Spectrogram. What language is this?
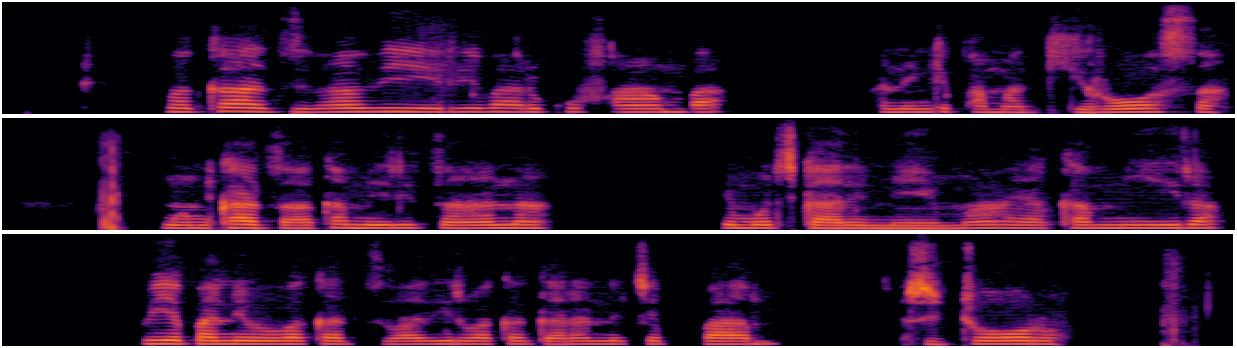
Shona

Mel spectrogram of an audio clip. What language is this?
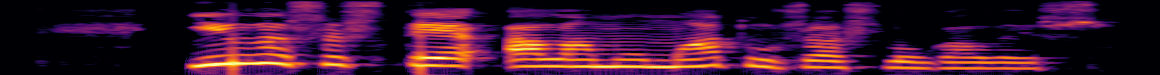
Mari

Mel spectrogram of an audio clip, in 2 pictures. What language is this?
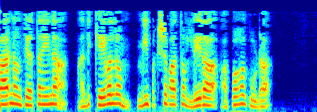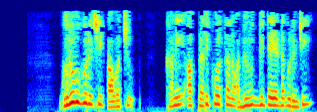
Telugu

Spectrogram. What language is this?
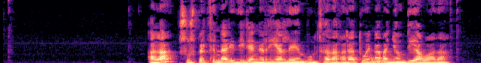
Basque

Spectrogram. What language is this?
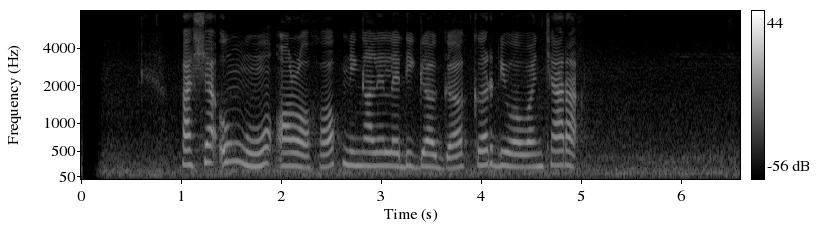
Sundanese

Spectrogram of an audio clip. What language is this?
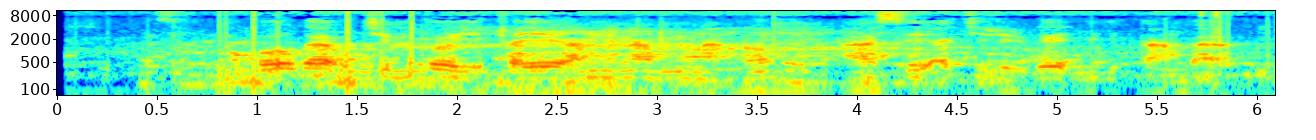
Kinyarwanda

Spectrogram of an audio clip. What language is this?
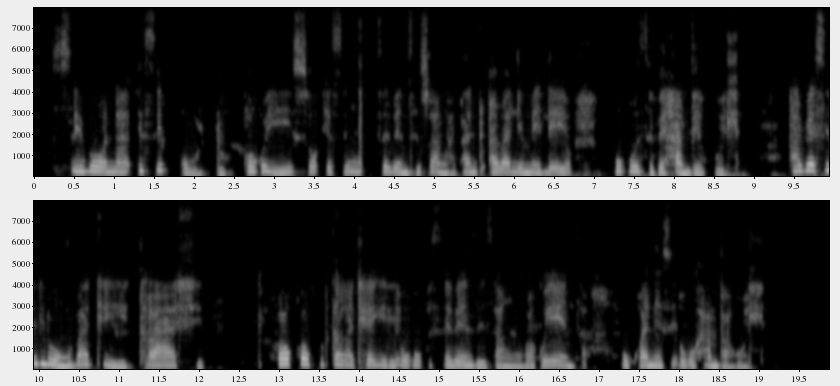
North Ndebele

